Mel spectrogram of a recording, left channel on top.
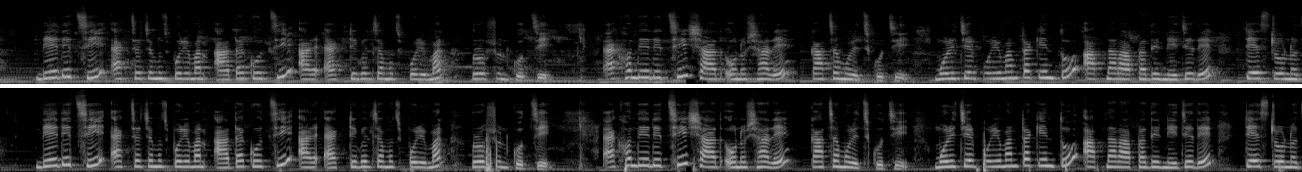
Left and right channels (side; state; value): both; normal; correlation 0.20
